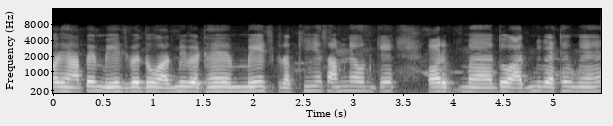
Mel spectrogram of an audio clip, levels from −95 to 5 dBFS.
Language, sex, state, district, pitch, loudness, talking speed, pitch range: Hindi, female, Haryana, Rohtak, 185 Hz, -15 LUFS, 230 wpm, 180-185 Hz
